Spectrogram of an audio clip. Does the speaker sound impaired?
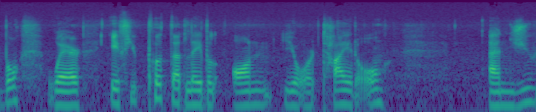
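No.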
